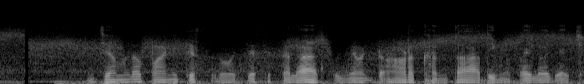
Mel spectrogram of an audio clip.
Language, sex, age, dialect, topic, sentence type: Maithili, male, 18-24, Angika, agriculture, statement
